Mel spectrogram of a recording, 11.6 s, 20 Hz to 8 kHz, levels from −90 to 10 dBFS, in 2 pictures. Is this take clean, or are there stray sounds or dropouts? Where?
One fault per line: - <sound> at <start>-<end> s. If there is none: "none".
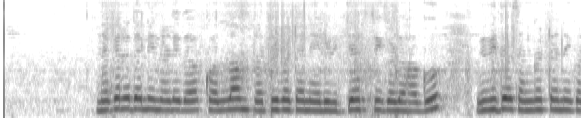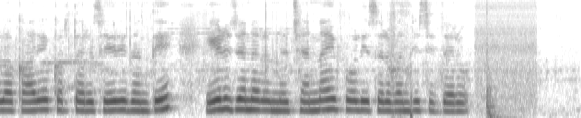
- thud at 10.7-11.1 s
